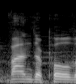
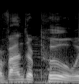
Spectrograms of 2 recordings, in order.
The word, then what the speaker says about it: Van der Poel: I was fascinated by that line from Van der Poel, though, because or Van der Poel, we've been told off for pronunciation,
